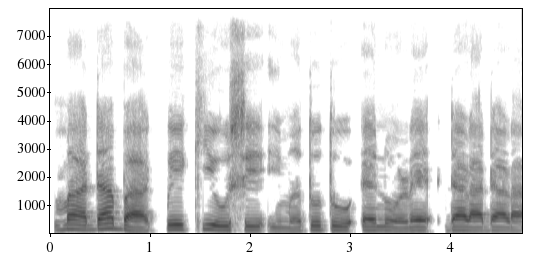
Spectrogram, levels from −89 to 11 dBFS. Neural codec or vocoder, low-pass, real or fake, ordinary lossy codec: none; none; real; none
